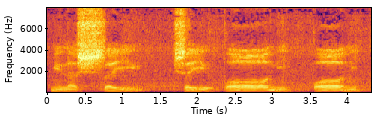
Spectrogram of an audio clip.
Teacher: Sebagian kaum muslimin memperhatikan syaitani, syai-nya terpanjangkan, keliru. Yang dipanjangkan adalah to-nya saja. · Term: to-nya yang panjang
